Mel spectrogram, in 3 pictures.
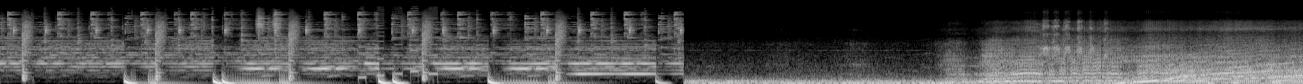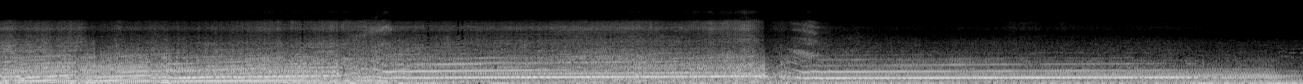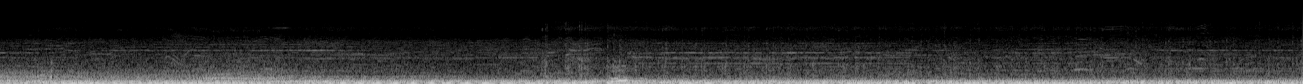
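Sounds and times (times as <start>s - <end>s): car engine revving: 6.9s - 32.8s.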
